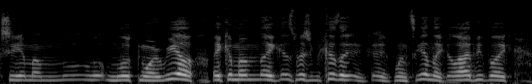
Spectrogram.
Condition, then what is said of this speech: Stuttering. So if any of you guys have any issues when it comes to my speech issues, my stammering and stuttering, you guys are going to have to deal with it because both of us are cool with that.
